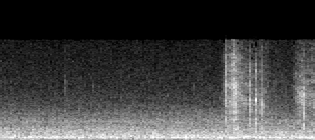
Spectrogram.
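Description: Room tone: a steady faint hum and hiss, with a brief faint rustle near the end.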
